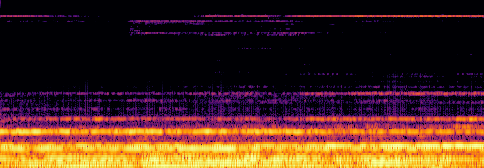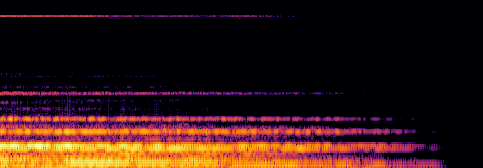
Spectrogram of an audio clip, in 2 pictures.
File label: divine cinematic sound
